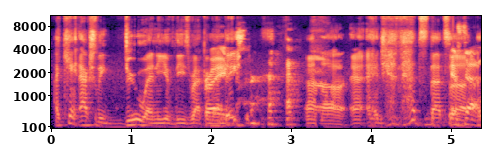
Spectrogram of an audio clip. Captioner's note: laughs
